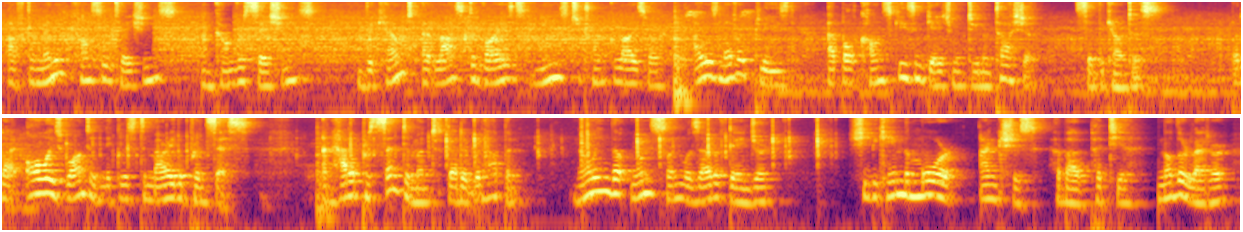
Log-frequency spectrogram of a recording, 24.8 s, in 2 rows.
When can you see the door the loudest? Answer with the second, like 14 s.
7 s.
